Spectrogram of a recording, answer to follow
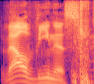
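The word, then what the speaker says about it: Val Venis: Bruce Pritchard is 55, and maybe my favorite kayfabe name of all time, Val Venus, spelled like penis. Is 47.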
